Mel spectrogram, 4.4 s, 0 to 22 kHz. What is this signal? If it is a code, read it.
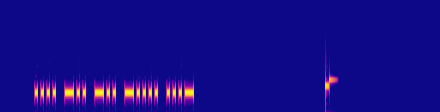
Morse code, heard as a keyed tone, about 40 wpm, 700 Hz. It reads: HDD6V
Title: Five Challenging Letter-Number Combinations 40wpm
